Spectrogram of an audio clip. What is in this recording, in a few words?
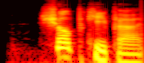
"shopkeeper", spelling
